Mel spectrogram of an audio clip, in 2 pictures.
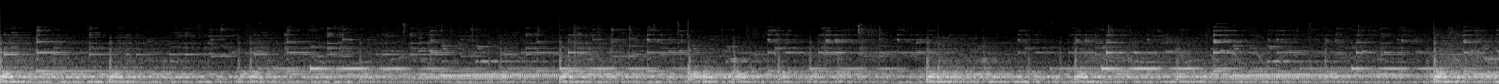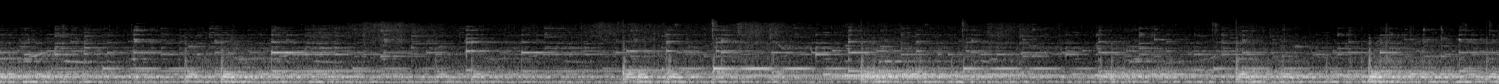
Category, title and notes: Sound effects > Experimental
Ambient for Japanese forest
